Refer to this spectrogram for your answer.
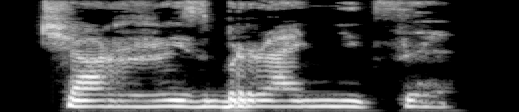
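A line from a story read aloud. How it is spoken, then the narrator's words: Growling. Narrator (Russian): Аргар рычал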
